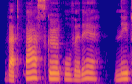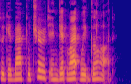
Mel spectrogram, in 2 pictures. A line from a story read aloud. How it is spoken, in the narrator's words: Miss Savannah May stage whispered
